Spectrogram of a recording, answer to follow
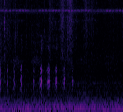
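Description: A bird calling: a quick, even run of about a dozen short notes, roughly eight a second, lasting about a second and a half.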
